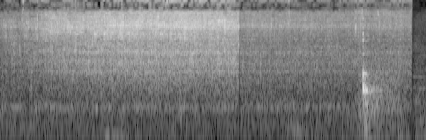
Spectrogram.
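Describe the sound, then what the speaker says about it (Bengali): Water poured into a pan of frying fish, a loud steady hiss and sizzle that drops suddenly partway through, followed by a brief clatter and fading crackle, close by with no talking. "ভাজা হয়ে গেছে একটু পানি দিয়ে দিচ্ছি"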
